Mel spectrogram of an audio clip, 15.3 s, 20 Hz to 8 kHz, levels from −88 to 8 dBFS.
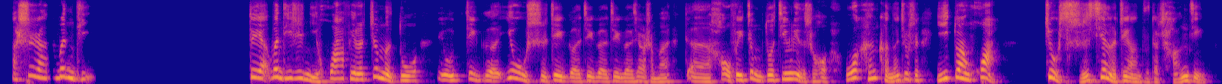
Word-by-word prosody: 啊， - - -6
是 330 -2 +2
啊， 250 -3 0
问 260 -1 +3
题 230 +5 -9 1.9
对 275 - +2
呀， 240 -2 +2
问 275 0 +3
题 235 0 +1
是 240 0 +1
你 170 -10 +1
花 220 - -3
费 220 -1 -1
了 200 -1 +3
这 195 +9 -4
么 220 -7 +5
多， 160 -1 -1 0.2
又 175 -2 +2
这 170 +5 -7
个 160 -4 -2
又 235 -7 0
是 155 -1 -1
这 155 +2 +3
个 140 -2 -3
这 140 +3 -1
个 130 -3 -3
这 140 0 -3
个 130 -1 -3
叫 140 +1 -5
什 120 -1 -6
么， 120 +2 -5 0.2
呃， 125 -3 -5
耗 165 +9 -2
费 175 +3 +5
这 190 +7 -2
么 165 - 0
多 175 +4 +2
精 205 +4 +2
力 195 - +4
的 130 - -2
时 130 +1 -6
候， 130 -1 -7 0.2
我 240 +7 +3
很 245 -1 0
可 - - -3
能 140 +6 +1
就 205 +3 -3
是 170 -2 -5 0.2
一 205 +8 +4
段 240 -4 +5
话 260 +9 0 0.5
就 270 -4 +4
实 135 +6 +2
现 255 - +3
了 - - +4
这 155 +5 0
样 120 -6 -2
子 110 - -12
的 110 0 -9
场 110 +9 0
景， 145 - -5
170 Hz, 240 characters per minute, -21 LUFS, 135-225 Hz, 1.9 s, 么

